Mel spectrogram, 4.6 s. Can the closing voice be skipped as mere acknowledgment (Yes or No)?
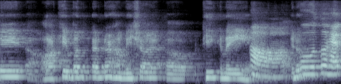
No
